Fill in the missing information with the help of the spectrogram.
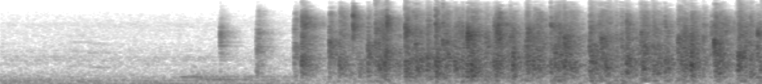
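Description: Near silence as the performance ends. Then two lone claps about a second and a half in, and a small audience breaks into applause about two seconds in.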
